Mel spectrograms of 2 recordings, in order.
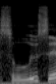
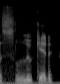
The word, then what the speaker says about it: Seleucid: What's up, YouTube, and welcome to the Seleucid, or as properly pronounced, the Seleucid.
